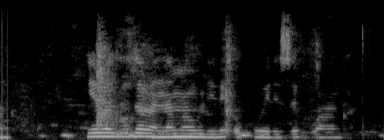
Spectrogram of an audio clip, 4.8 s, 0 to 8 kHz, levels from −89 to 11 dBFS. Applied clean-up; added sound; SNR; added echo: none; none; none; none.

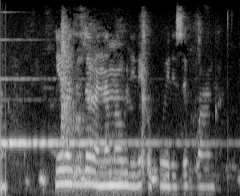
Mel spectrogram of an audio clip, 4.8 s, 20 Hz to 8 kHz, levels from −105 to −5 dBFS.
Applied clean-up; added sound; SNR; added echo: none; Bell; 6 dB; none.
